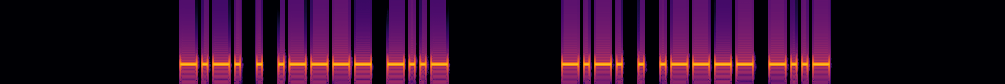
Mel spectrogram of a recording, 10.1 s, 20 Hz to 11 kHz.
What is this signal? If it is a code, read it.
Morse code, heard as a keyed tone, about 21 wpm, 700 Hz. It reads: CE1X CE1X
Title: DXCC-100 Call Signs - 4 Characters - Repeated 2x - 22wpm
